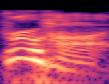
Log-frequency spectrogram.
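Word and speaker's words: Brujah: And it's pronounced Bruja.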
